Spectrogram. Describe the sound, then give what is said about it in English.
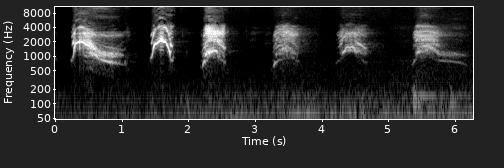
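A mountain lion screams six times in a row, each harsh, wavering shriek lasting about half a second with short pauses between, loud, the later cries a little softer. No one speaks. “And so I found this video with some mountain lion screaming.”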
